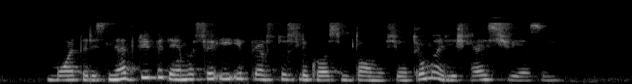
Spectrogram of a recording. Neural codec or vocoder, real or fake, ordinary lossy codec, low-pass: codec, 16 kHz, 4 kbps, FreqCodec, larger model; fake; Opus, 16 kbps; 7.2 kHz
